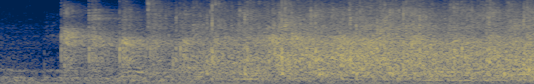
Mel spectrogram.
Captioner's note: audience applauds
